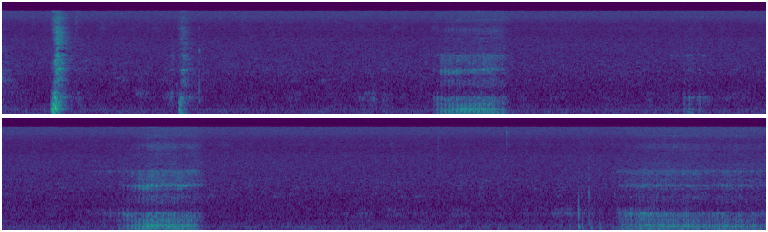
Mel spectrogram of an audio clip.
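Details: Indoor dog growling at an angel figure on the wall. Three low, rumbling growls, each about a second long, come at roughly four-to-five-second intervals, with a couple of sharp clicks early on in an otherwise quiet room.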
